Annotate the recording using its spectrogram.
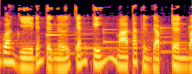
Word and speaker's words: chánh kiến: Thực hành chánh kiến. Chánh kiến tiếng Phạn là Samajithi, đôi khi cũng đọc là chính kiến, với ý nghĩa là quan niệm, cách nhận hiểu vấn đề một cách chân chánh.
